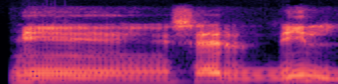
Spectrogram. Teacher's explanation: نون ساكنه وجاء بعدها حرف الشين فهذا يسمى اخفاء حقيقيا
